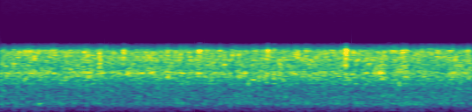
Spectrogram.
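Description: Rain falling steadily, a constant hiss with faint scattered drop ticks.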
